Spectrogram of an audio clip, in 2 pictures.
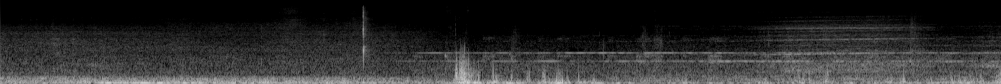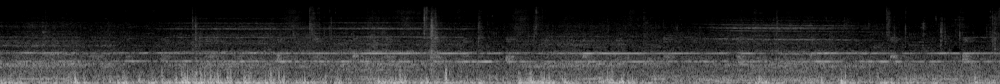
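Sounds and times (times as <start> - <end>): high whine: 0.0 - 20.0
train rumble: 0.0 - 20.0.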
